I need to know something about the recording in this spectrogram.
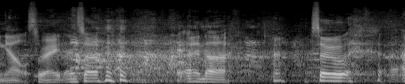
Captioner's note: laughter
